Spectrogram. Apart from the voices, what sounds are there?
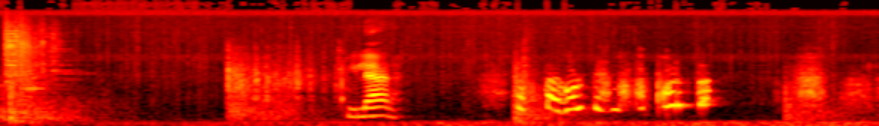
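banging on a door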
